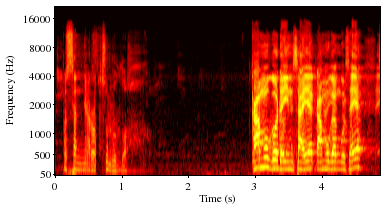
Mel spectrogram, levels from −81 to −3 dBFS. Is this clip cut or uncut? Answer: uncut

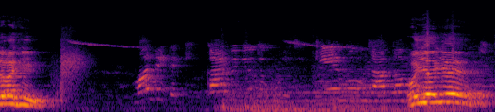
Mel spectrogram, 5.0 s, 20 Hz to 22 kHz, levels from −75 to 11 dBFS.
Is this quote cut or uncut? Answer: uncut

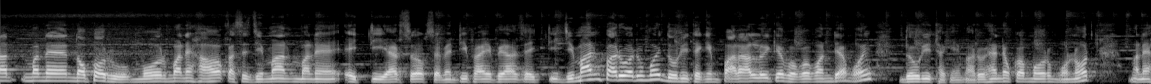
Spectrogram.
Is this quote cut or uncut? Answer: uncut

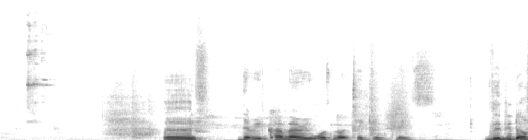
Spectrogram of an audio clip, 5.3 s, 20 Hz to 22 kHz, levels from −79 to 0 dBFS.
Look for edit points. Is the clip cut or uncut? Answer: cut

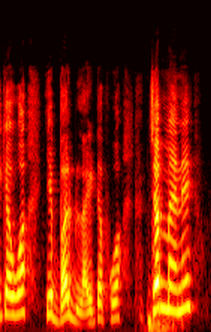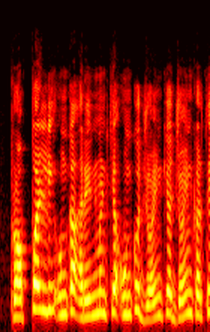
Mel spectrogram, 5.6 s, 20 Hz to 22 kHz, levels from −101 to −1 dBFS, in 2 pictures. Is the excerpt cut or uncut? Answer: cut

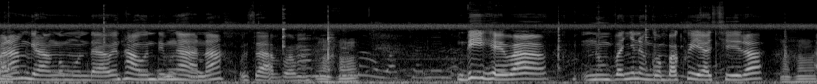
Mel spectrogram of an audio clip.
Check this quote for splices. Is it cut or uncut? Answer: uncut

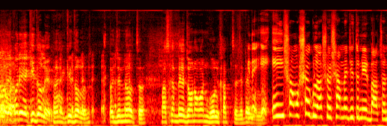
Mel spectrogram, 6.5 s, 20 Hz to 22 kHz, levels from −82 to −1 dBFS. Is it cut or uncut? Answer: uncut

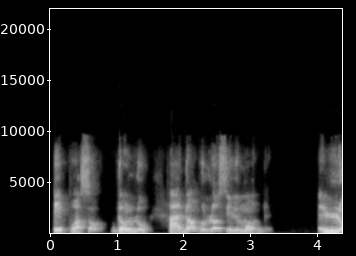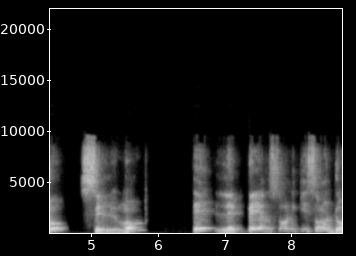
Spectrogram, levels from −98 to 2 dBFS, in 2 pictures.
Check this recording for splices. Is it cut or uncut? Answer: uncut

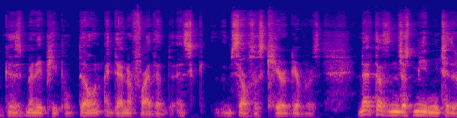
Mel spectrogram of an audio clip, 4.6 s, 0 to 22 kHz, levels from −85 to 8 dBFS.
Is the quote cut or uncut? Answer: uncut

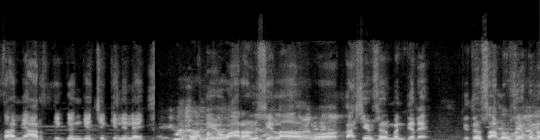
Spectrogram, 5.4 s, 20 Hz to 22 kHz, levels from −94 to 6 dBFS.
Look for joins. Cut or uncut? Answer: cut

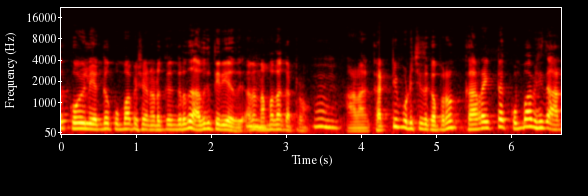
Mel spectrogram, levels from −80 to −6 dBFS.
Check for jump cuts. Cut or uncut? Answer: cut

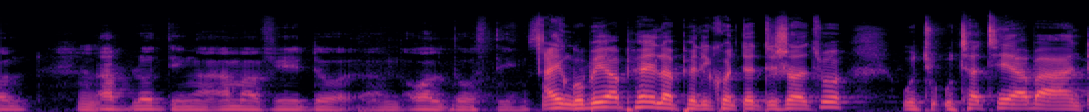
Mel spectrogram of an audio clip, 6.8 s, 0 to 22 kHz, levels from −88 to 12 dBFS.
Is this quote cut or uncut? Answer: uncut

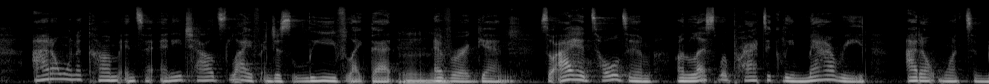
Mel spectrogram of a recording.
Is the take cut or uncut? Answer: uncut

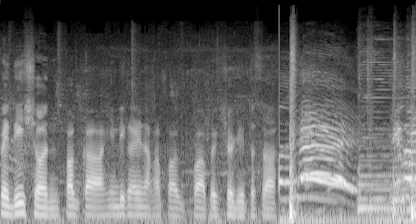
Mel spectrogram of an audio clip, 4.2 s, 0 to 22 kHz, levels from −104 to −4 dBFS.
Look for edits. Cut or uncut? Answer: cut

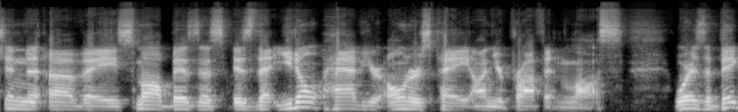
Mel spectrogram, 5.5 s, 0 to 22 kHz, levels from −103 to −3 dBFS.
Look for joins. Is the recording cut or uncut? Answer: uncut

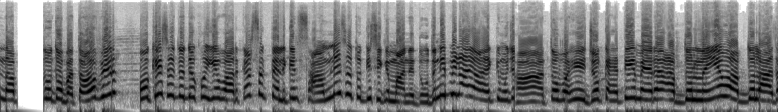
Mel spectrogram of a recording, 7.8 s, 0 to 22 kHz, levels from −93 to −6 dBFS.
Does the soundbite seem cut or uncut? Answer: cut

